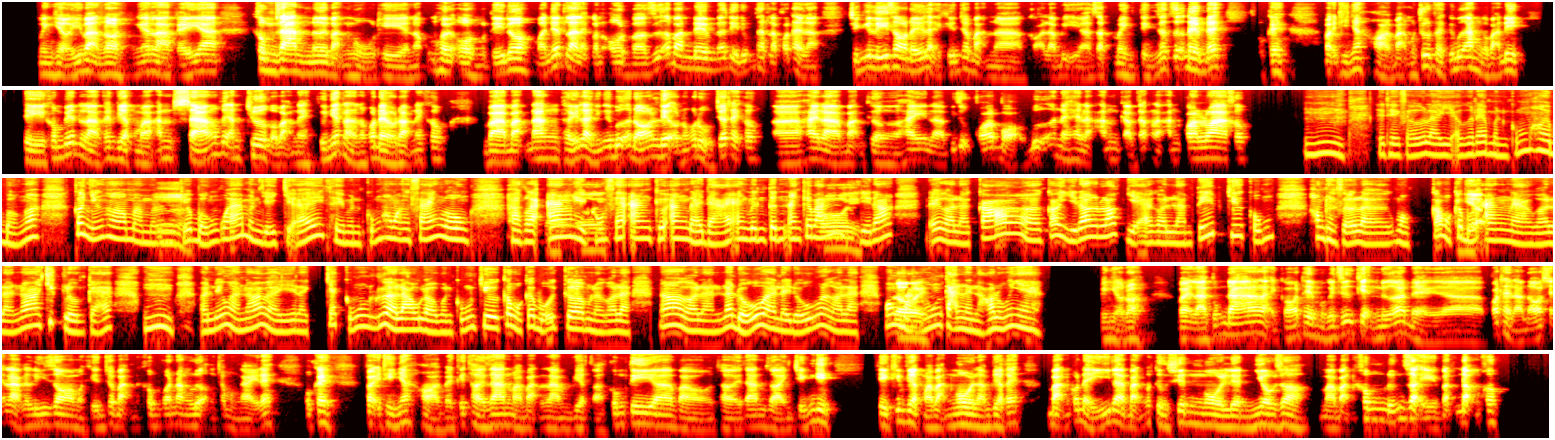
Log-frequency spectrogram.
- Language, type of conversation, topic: Vietnamese, advice, Làm thế nào để duy trì năng lượng suốt cả ngày mà không cảm thấy mệt mỏi?
- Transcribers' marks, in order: other background noise; unintelligible speech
